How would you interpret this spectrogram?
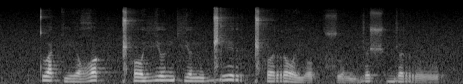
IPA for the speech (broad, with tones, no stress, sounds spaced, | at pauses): tʷ a˥ k j i˨ ʁʷ a˥ k ǁʰ o˦ vʲ u˥ n fʲ ʊ˦ n ɡ͡ǁ i˥ r ǁʰ ʊ˦ r o˨ j o˩ k sʷ ɪ˩ n bʲ o˥ ʃ bʲ o˦ r u˩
